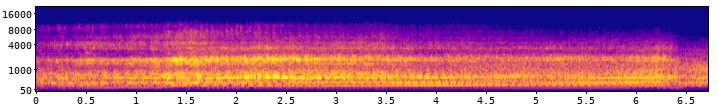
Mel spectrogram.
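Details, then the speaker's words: 1978 Chevy pickup, after repair: engine starts right up and settles into an even, steady idle with no misses or odd noises, running beautifully and purring like a kitten; normal idle. "now you can see that once this repair was made this truck starts right up and runs beautifully"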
